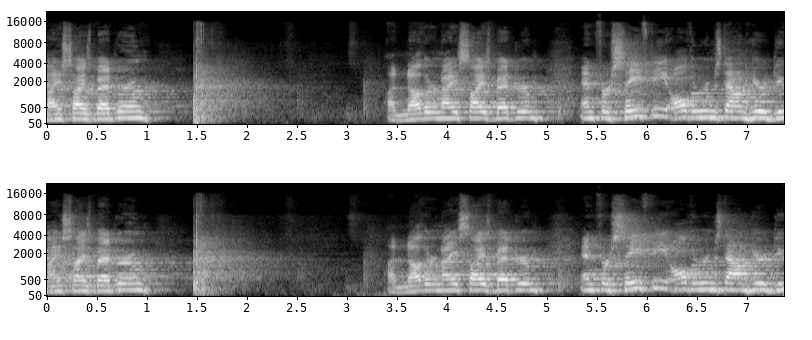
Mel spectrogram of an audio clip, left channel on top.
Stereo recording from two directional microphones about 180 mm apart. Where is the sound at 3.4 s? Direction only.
25° left (ahead or behind).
